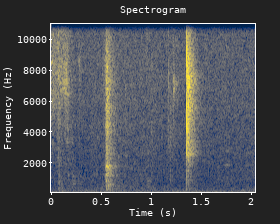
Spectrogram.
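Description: Two short, sharp clicks about a second apart over a low, steady hum.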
